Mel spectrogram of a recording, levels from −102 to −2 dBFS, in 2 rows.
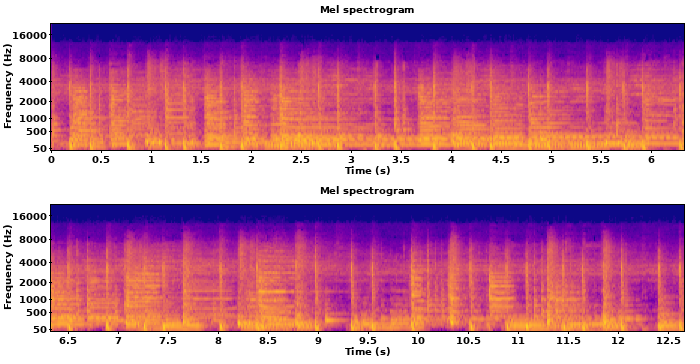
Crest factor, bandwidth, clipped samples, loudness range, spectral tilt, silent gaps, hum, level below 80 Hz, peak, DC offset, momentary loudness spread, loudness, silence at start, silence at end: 20 dB; 11 kHz; under 0.1%; 1 LU; -5 dB/octave; none; none; -34 dBFS; -2 dBFS; under 0.1%; 5 LU; -22 LUFS; 0 s; 0 s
